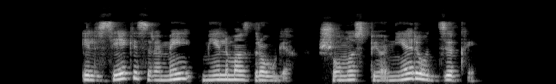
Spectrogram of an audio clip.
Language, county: Lithuanian, Kaunas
